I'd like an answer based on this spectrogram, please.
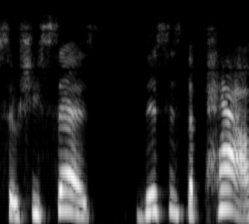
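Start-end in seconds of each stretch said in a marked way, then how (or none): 1.4-2.5 mock, declaring, announcer-style delivery. Retelling a recorded line: imitating a loud line. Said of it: "loudly that we can all hear".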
